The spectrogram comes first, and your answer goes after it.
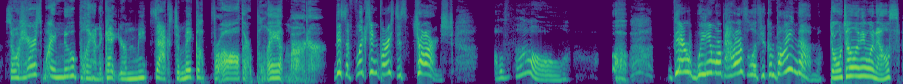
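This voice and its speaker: Super high girly plant villain for a game, cutesy n creepy, really animated delivery. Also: no echo, studio quality, full character voice. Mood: defiant. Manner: cutesy, playful, swinging from chirpy excitement to sulky menace. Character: childlike plant-girl supervillain, perky, eccentric, gleefully menacing. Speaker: video game voice actor. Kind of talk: video game character voice lines.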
